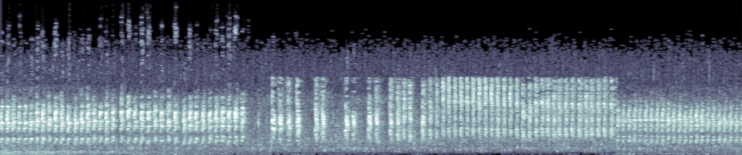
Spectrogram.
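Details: Golden grasshopper, long-shot style, used to train songbirds: a dense buzzy trill, then stuttering short bursts for a couple of seconds, then a long, unbroken, rapid, rattling trill.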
